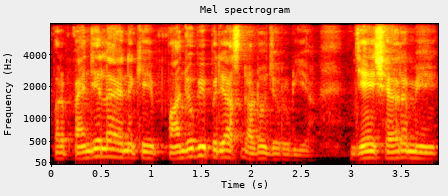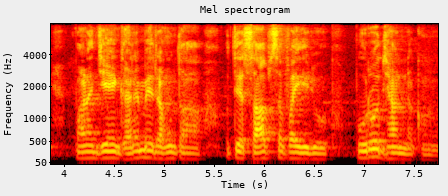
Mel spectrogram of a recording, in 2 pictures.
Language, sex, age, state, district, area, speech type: Sindhi, male, 45-60, Gujarat, Surat, urban, spontaneous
